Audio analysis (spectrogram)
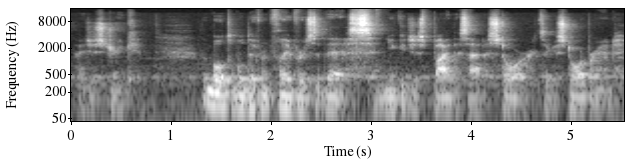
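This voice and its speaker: A man speaks at a fairly quick pace with a very deep, low pitch and monotone, flat intonation. His loudness swings widely, and audible room echo is present. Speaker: fitness vlogger. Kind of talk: casual vlog talk. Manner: talking loud on purpose.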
